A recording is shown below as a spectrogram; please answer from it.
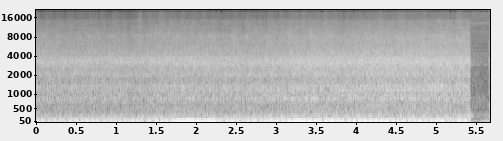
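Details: Corvette C7 V8 on its first start after a twin-turbo install, showing no check engine light and with residue still burning off. A deep, steady, even low rumble with no knocks or misses, then the engine cuts off; a healthy idle.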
